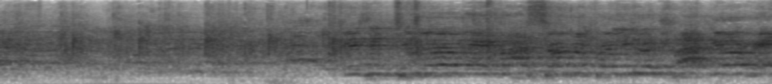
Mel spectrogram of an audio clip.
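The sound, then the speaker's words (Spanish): An audience breaks into sustained applause for God, clapping steadily and fairly loudly for several seconds, mixed with scattered shouts, cheers and overlapping voices throughout. “Es más temprano para aplauso a Dios y gracias a Dios para el poder del Espíritu Santo.”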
